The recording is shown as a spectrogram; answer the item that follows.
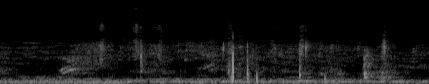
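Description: Irregular sharp clicks and taps from a Yorkshire terrier moving about on a concrete floor, over a low hum that fades about a second in.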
